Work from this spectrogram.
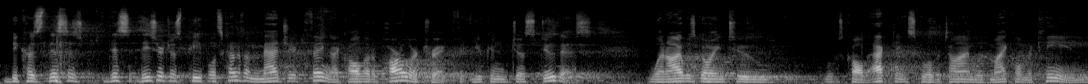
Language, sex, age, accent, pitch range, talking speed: English, male, 50-69, American, 110-140 Hz, 230 wpm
